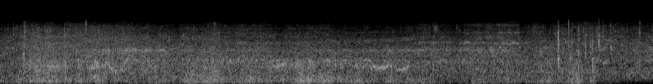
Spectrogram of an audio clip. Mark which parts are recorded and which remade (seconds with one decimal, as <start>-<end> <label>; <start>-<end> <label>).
0.0-6.5 recorded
